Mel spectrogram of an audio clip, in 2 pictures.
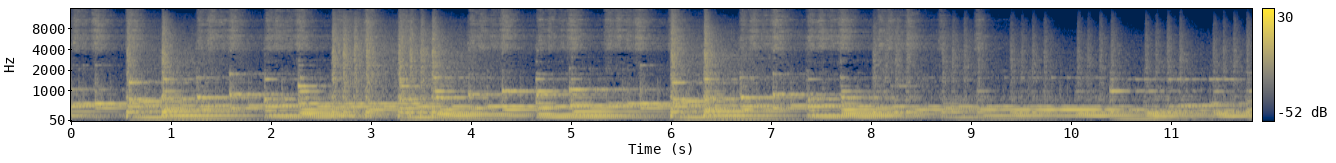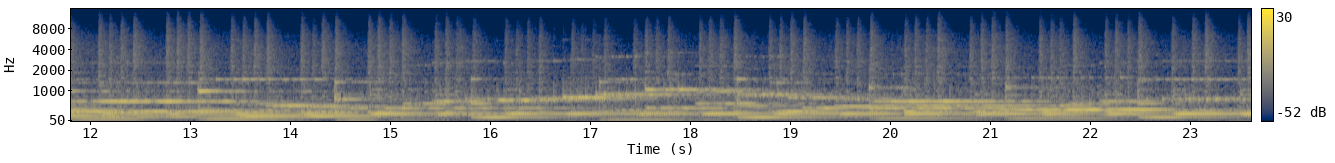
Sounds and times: Marimba, xylophone: 0.0 - 23.6.

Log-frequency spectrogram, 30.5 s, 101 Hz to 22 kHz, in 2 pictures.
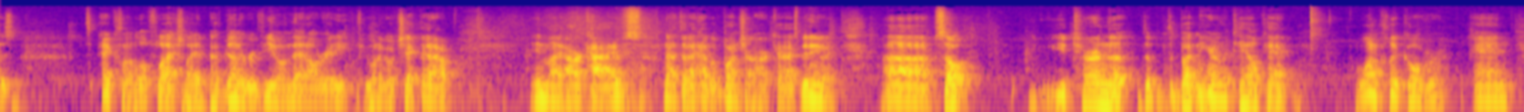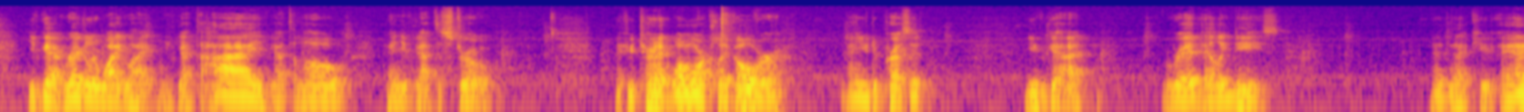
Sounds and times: Speech: 0.0 - 0.2, 0.9 - 4.6, 5.3 - 13.0, 13.6 - 20.2, 21.4 - 24.6, 25.5 - 26.2, 26.9 - 28.1, 29.6 - 30.4
Inside, small room: 0.0 - 30.4.

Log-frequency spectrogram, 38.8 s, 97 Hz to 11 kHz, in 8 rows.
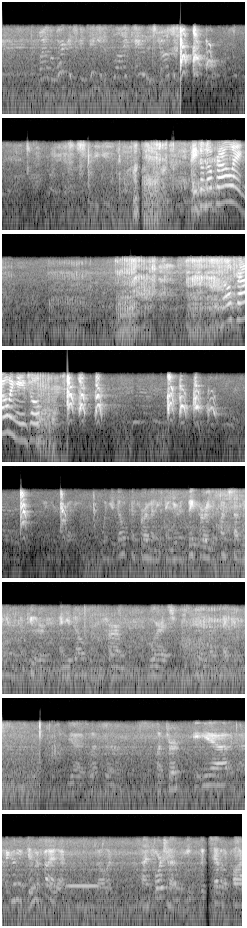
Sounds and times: Dog: 3.5 - 4.4, 15.4 - 16.8, 17.9 - 19.0, 19.8 - 20.8.

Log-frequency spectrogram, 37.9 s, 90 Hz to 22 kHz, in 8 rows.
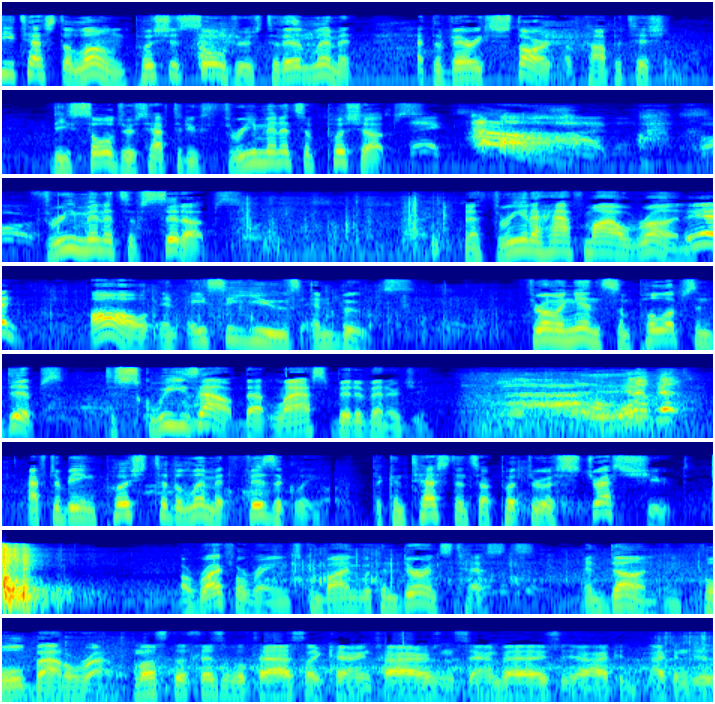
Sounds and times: Speech: 0.0 - 7.7, 9.4 - 11.2, 12.2 - 17.0, 17.8 - 21.8, 23.0 - 28.2, 29.6 - 37.9.

